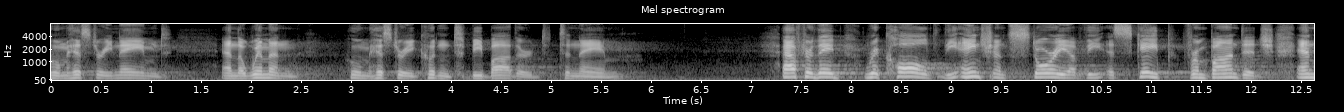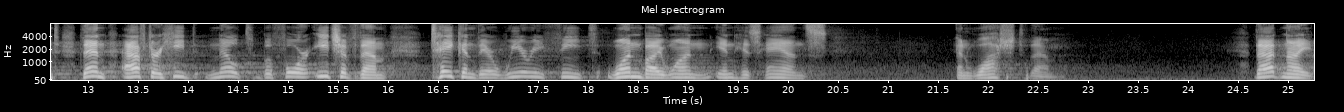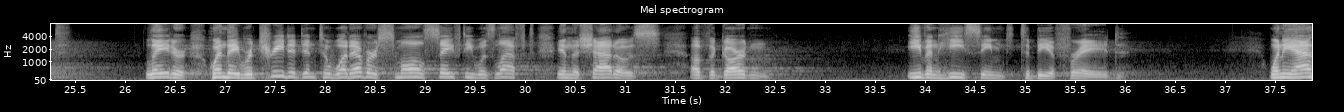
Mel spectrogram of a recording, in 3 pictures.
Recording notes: Sermons from Old South Church in Boston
